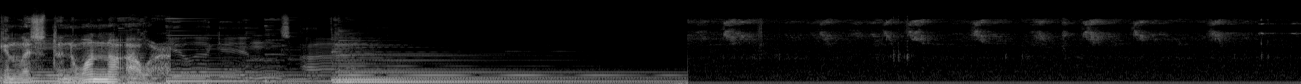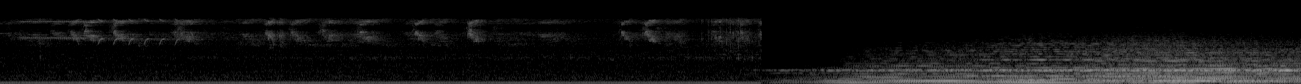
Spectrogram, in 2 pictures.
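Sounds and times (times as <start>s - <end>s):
birds chirping: 6.9s - 20.6s.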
